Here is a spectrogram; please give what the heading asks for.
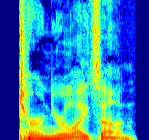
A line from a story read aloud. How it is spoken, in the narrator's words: yelled, irritated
